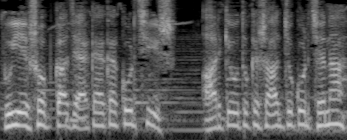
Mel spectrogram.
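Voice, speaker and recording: A woman's voice: a little high, fairly even intonation, a little fast, soft background music, natural voice. A woman voicing a protective village brother in a cartoon, concerned and reproachful. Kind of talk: cartoon story acting.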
